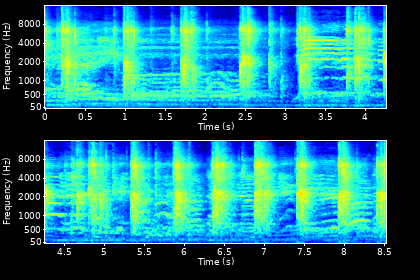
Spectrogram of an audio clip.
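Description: A small group singing a devotional song together, with hand-clapping keeping a steady beat of about two claps a second.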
